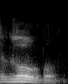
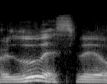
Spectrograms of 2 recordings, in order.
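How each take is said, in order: First: It is said in a southern US accent. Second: It is said in a northern US accent. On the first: "us in the south, it's Louisville" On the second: "People up north will say Louisville"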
